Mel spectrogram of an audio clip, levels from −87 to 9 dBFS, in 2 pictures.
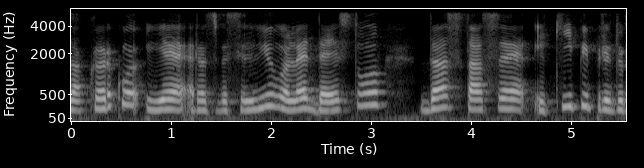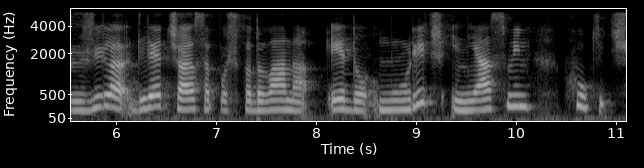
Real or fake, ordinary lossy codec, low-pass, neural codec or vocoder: fake; none; 5.4 kHz; codec, 32 kHz, 1.9 kbps, SNAC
